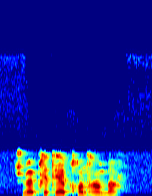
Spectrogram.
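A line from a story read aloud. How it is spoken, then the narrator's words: Young woman, toneless voice. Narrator (French): dit la jeune femme d'une voix blanche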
